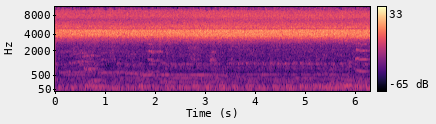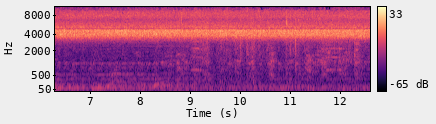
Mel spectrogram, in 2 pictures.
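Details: Chorus of a small cicada species out in the rainy season, males buzzing to call females in the mid-afternoon: a steady, unbroken high-pitched drone that never pauses, with faint low background sounds beneath it.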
